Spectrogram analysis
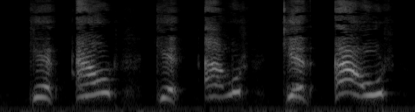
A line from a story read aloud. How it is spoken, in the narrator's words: She could hear herself half screaming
